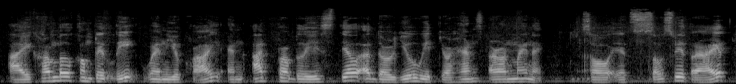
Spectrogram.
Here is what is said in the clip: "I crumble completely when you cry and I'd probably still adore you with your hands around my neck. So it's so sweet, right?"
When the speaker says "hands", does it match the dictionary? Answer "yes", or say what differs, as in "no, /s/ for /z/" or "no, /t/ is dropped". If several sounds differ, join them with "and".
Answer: no, /s/ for /z/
